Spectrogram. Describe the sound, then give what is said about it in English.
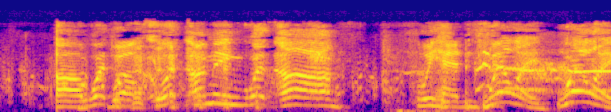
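A person does a loud chicken impression, a rapid run of warbling clucks and squawks with a brief pause before another burst of bawking. “We'd like to interview this chicken now.”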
